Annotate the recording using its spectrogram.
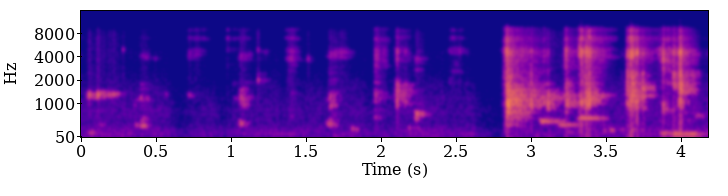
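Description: Close-up chewing and crunching of pani puri, crisp puri shells cracking among wet mouth sounds, with a louder run of crunching about three seconds in.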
